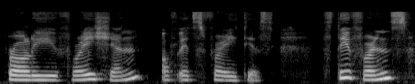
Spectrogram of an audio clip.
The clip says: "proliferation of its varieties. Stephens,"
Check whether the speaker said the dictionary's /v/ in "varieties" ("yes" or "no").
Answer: no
